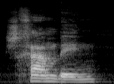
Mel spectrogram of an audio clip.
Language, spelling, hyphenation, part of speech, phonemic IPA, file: Dutch, schaambeen, schaam‧been, noun, /ˈsxamben/, Nl-schaambeen.ogg
- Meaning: pubis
